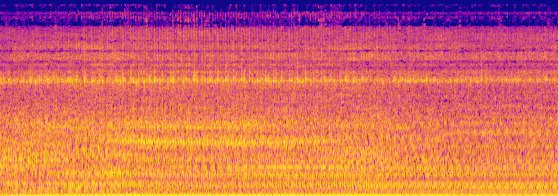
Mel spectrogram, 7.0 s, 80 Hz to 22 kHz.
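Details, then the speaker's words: Detroit 6V92 two-stroke diesel in an MCI bus conversion, warm, after exhaust manifold gasket replacement: loud, steady drone with deep, even firing and no sharp ticking; the exhaust leak noise should be gone. "i'll play the old sound now and then let's compare it to the new sound the way it is that noise should be gone"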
